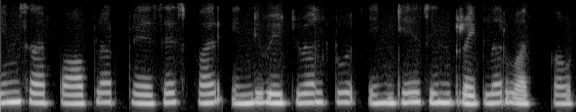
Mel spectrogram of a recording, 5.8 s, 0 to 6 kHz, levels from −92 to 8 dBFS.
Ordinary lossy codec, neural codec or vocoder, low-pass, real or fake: Opus, 24 kbps; none; 5.4 kHz; real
